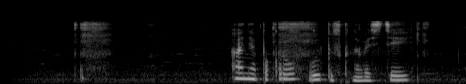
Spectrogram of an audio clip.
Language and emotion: Russian, neutral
